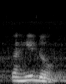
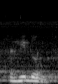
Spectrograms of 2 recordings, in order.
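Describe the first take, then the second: The two takes are said the same way.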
